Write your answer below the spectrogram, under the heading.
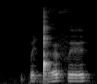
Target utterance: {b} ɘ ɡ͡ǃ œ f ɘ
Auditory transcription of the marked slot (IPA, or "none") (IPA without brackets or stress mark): p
